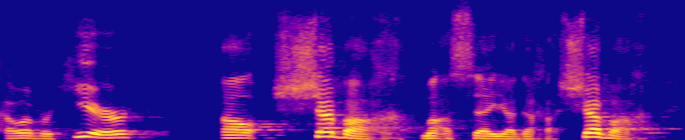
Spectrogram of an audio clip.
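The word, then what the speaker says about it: שבח: However, here, al shevach ma'aseh yadecha. Shevach. There are a handful of types of words that you emphasize the first syllable and not the second to last or the last syllable.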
